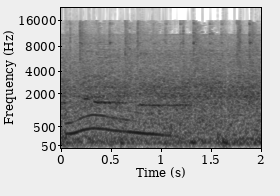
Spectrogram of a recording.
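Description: Background music, with one sliding note that rises and then falls away over about the first second.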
